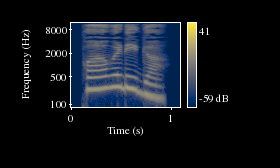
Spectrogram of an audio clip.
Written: ಪಾವಟಿಕೆ

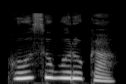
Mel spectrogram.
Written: ಹೂಸುಬುರುಕ

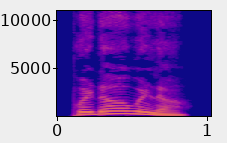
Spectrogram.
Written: ಪಡವಳಿ

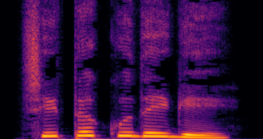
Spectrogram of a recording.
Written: ಚಿಟಕುದೆಗೆ

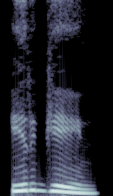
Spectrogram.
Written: ಇರ್ಗೇಣ್

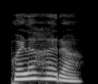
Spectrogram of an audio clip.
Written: ಪುಳಿಹೀರೆ

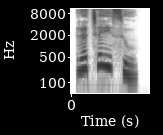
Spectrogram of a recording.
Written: ರಚಯಿಸು

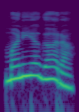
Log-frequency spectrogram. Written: ಮಾನ್ಯಕಾಱ

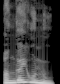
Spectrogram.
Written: ಅಂಗಹೀನೆ

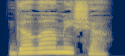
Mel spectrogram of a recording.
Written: ಗವಾಮಿಷ

